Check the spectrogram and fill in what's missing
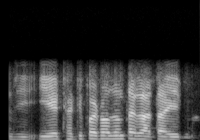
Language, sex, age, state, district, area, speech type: Urdu, male, 30-45, Telangana, Hyderabad, urban, conversation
